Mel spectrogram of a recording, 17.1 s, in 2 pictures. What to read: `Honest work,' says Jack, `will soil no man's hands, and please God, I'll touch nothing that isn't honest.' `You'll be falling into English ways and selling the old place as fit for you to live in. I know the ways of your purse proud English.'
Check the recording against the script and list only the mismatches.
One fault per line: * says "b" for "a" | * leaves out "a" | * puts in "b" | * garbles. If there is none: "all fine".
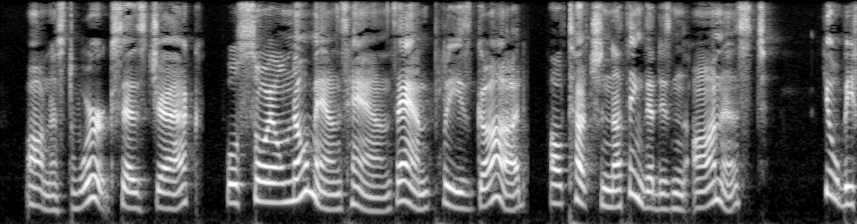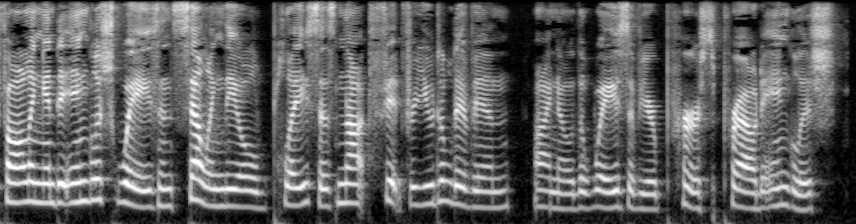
* puts in "not"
